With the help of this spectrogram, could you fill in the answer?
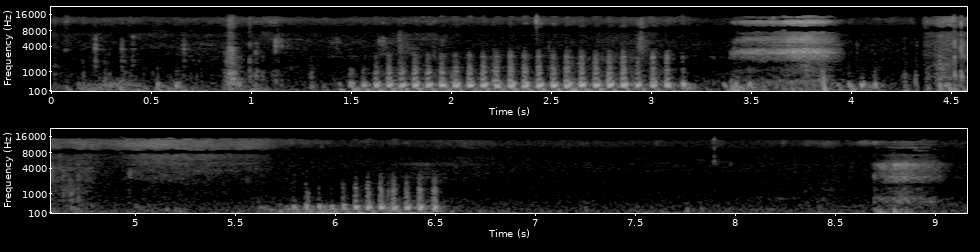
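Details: Guinea pig purring in two bursts, a long low throbbing rattle and then a shorter one a few seconds later, separated by rustling and light handling noises, with a faint squeak near the end.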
